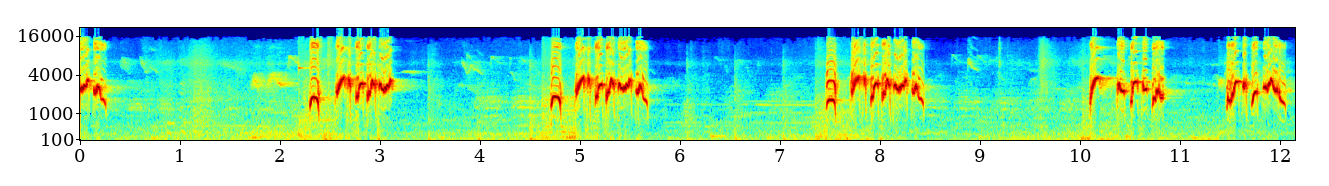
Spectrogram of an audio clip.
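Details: Morning training song of a caged red-whiskered bulbul: five short phrases of sharp, slurred whistled notes, each under a second, given every two to three seconds, with quiet gaps between.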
